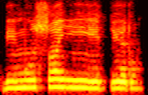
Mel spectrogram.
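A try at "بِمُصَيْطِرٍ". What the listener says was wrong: Soi, ini ya sukunnya tidak boleh dipanjangkan. Bimusayyitir. Bimusoi. Musoi ini namanya sifat lin, tidak boleh jadi bimusoi. Nah, ini i-nya panjang daripada sotnya. Maka dia dipendekkan. Bimusayyitir. Nah, ro-nya tipis ya.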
